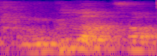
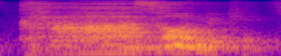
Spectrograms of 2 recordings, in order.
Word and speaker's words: 담가서: 그럼 우리가 이걸 발음할 때 우리 엄마가 김치를 담그아서 이렇게 안 하죠. 담그아서가 아니라 어떻게 발음해요? 담가서 이렇게 쓰고 이렇게 발음을 해야 돼요. 담그아서란 말은 없어요.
